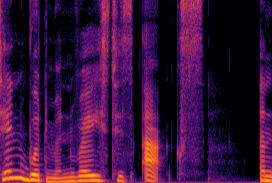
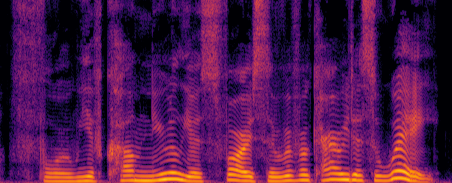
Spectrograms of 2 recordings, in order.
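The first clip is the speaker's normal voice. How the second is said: Scarecrow voice; 3 dB louder than usual. Acted. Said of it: "remarked the Scarecrow".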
